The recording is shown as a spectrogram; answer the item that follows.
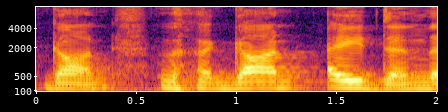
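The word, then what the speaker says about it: Gan Eden (גן עדן): You'll remember in the Garden of Eden, Gan Eden, that's how we pronounce it, be a reader in Hebrew.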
